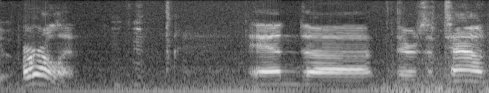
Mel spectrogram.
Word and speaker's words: Berlin: of Berlin New Hampshire we don't call it Berlin we call it purlin and uh there's a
